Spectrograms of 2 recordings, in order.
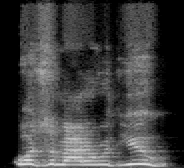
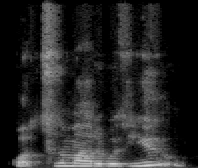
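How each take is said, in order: First: Higher and louder donkey question. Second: Said in the usual way. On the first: Shown as a demonstration. Reader corrects herself, donkey asks the cat. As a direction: redo it in the donkey's voice.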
